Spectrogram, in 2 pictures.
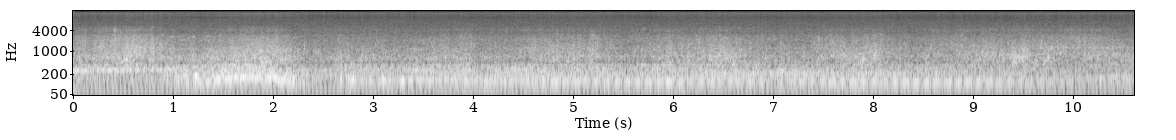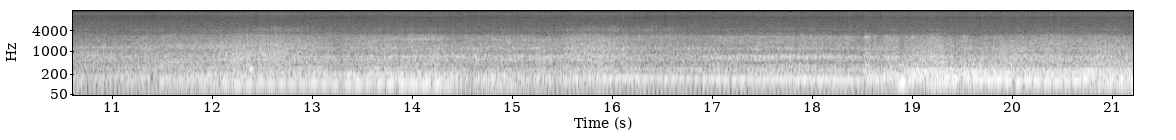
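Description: A British amphibian load carrier with more than 5 tons of capacity drives across country, its engine a steady, loud drone with rising and falling revs and wind rumble throughout. No one speaks.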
